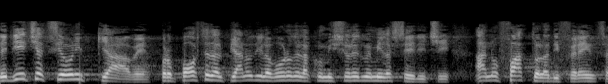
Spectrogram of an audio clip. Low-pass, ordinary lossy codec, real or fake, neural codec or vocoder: none; none; real; none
